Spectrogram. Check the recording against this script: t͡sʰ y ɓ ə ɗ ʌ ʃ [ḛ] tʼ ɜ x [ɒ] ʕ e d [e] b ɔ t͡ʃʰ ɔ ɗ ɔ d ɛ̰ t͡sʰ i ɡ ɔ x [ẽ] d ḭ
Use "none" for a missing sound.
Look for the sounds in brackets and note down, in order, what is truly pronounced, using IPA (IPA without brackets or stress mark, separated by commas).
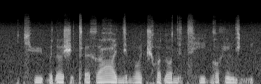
ḛ, ʌ, e, ẽ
